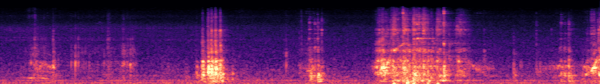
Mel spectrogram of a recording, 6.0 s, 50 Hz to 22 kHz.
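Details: Craftsman 21-inch self-propelled mower, first start after fitting fuel line and temporary air filter: engine catches in ragged bursts, surging and dying back, won't hold even idle; owner suspects carburetor float setting, later reset needle and seat.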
